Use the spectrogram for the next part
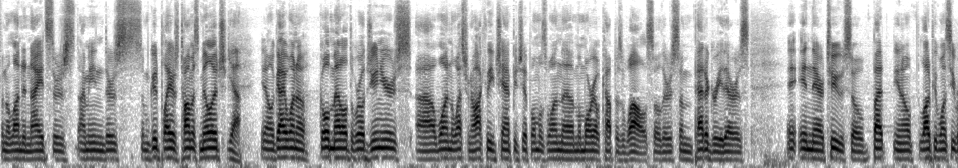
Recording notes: LIVE at Jets Development Camp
